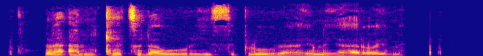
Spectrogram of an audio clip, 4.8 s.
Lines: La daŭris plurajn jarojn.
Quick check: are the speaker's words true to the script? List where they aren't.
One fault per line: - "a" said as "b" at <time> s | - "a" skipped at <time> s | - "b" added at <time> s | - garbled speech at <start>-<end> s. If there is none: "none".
- "amikeco" added at 0.8 s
